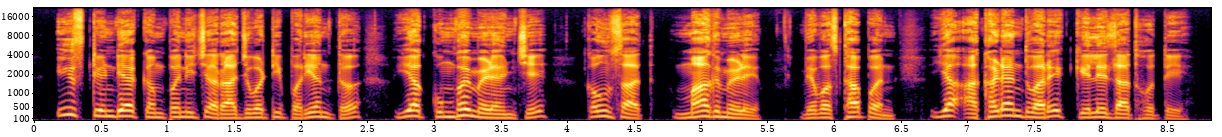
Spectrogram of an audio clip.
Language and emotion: Marathi, neutral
